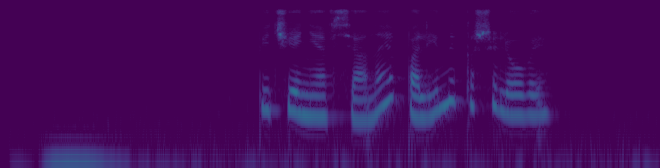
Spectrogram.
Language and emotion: Russian, neutral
